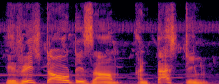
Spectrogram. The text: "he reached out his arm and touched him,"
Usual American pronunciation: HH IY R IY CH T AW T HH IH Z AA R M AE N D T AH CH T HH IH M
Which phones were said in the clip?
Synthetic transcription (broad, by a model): HH IY R IY CH T AW T HH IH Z AA R M AE N D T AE S T HH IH M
